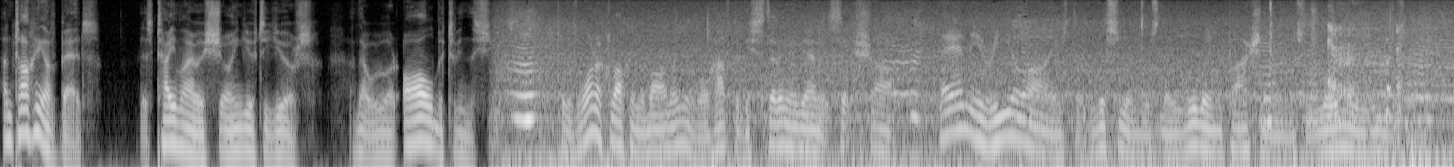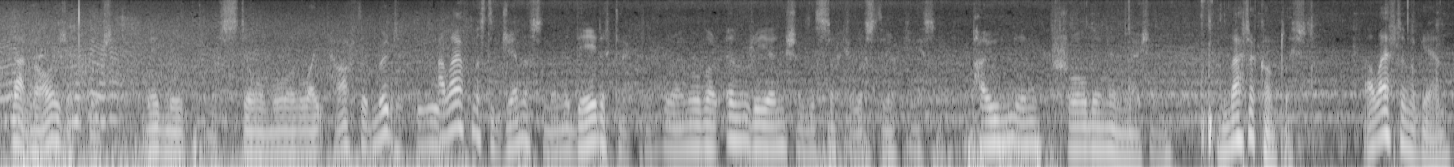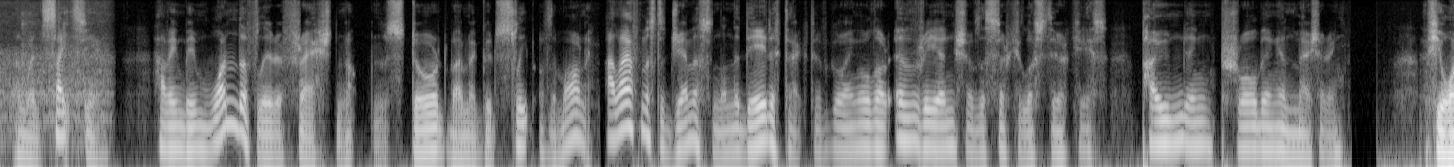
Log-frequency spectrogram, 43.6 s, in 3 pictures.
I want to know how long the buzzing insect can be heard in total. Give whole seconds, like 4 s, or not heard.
25 s.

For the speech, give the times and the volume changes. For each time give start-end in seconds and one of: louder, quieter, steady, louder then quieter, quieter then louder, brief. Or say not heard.
0.0-43.5 steady.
